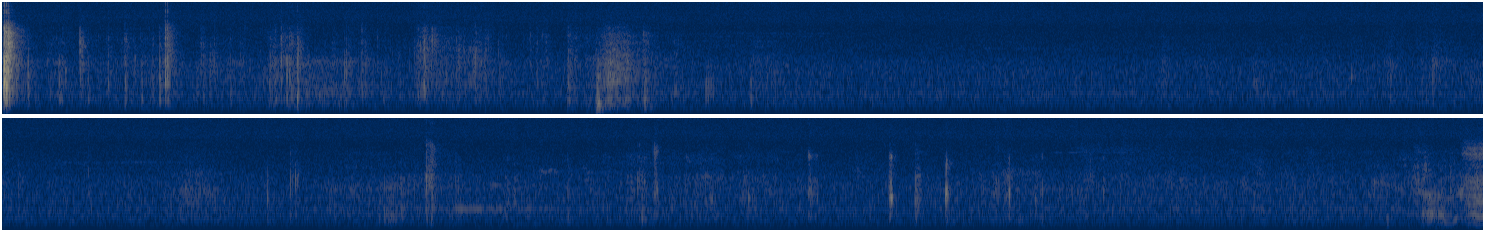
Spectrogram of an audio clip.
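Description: Hands handling and opening a small cardboard product box: scattered clicks, taps and light rustles of the packaging, the loudest a sharp tap right at the start, with a quiet stretch in the middle.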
